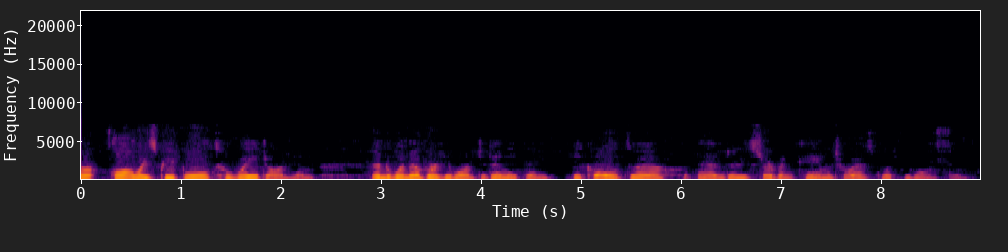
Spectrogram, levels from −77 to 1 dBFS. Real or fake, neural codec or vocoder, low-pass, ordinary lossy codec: real; none; 7.2 kHz; Opus, 64 kbps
